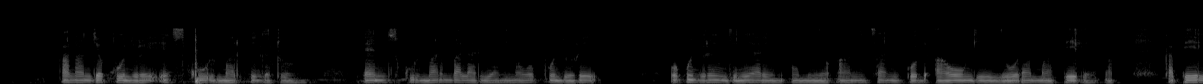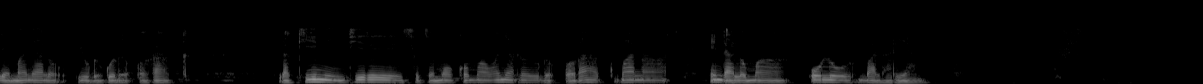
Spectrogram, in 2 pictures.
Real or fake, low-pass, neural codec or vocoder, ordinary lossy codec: real; 5.4 kHz; none; none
